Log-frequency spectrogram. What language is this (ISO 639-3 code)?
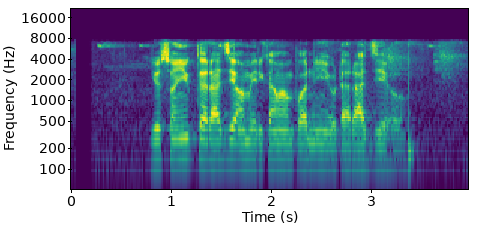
nep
